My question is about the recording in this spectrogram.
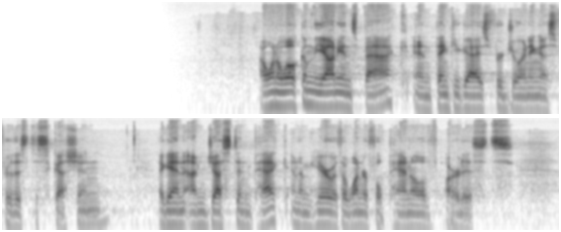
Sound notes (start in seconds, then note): none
